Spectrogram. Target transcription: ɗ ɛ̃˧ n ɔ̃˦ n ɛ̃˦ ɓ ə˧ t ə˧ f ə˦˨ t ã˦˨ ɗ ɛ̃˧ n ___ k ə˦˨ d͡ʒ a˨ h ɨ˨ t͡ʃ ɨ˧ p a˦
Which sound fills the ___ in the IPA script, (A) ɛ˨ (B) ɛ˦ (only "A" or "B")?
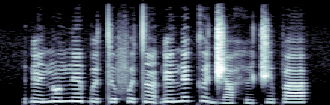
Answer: B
